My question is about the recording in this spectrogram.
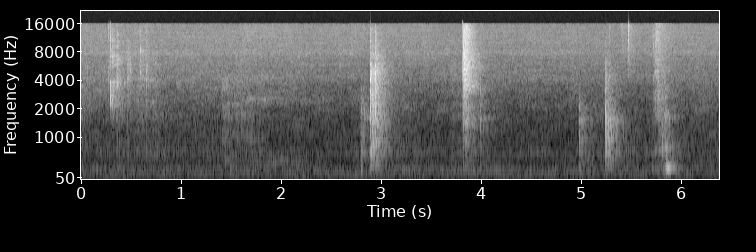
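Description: Disposable plastic water bottle being opened and drunk from: a few sharp crackles and clicks of the thin plastic and cap, the two loudest about three and four seconds in, with smaller ones near the end.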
